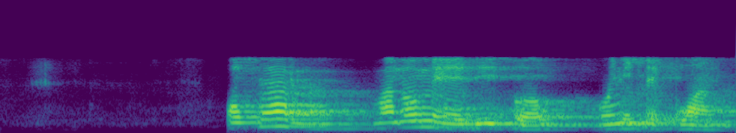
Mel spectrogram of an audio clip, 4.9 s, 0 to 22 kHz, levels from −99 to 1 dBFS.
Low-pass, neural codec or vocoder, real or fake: 3.6 kHz; codec, 32 kHz, 1.9 kbps, SNAC; fake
